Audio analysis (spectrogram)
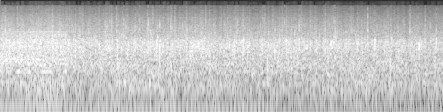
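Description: A cricket crowd at a Zimbabwe versus India one-day international applauds a back foot shot, producing steady, broad clapping and cheering that holds for several seconds at moderate distance.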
